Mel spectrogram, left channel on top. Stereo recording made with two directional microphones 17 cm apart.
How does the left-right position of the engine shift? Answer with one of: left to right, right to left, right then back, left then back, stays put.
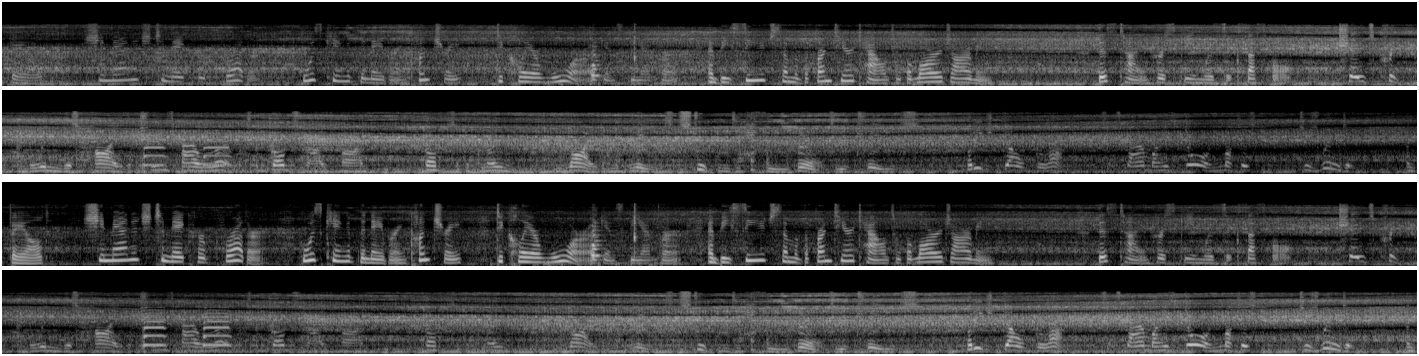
left to right.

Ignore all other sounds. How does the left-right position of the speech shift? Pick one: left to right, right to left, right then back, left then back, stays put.
left then back.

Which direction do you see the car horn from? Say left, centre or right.
right.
